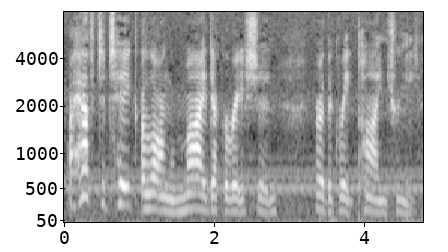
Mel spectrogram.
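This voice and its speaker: A woman voicing a mild, hopeful bear with a slow, simple storybook manner. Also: mid-range voice, animated, loud music behind the voice, pitched below the performer's own voice, lightly acted, rough recording. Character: mild, honey-loving, hopeful male bear.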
